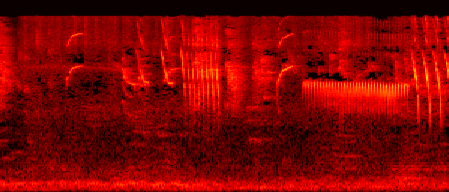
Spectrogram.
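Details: Canary song meant to stir silent canaries into singing: scattered high chirps and upslurred notes over a faint low hum, then a long, steady, level rolled trill followed by a quick burst of sharp notes.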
